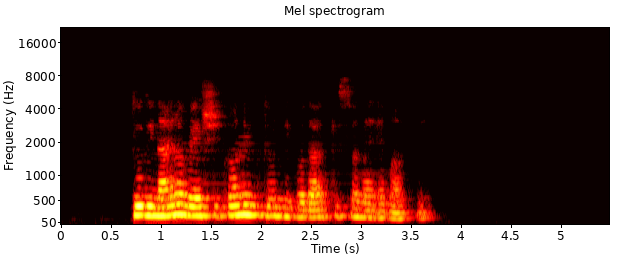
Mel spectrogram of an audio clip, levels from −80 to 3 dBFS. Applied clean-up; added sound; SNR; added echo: neural mask model DeepFilterNet 3.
